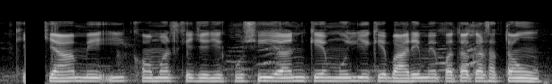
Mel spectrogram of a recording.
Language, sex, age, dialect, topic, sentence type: Hindi, male, 31-35, Marwari Dhudhari, agriculture, question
